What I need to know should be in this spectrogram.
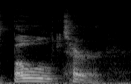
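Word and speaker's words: Boelter: I'm not sure how to pronounce his name is Bolter. Vance Bolter.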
